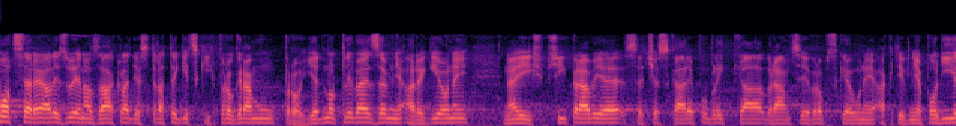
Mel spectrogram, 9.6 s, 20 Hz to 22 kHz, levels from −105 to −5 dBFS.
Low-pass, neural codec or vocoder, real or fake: 7.2 kHz; none; real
